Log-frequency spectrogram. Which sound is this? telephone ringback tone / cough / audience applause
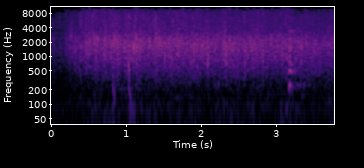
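audience applause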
